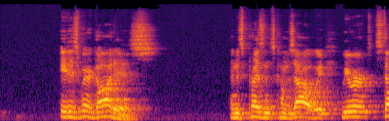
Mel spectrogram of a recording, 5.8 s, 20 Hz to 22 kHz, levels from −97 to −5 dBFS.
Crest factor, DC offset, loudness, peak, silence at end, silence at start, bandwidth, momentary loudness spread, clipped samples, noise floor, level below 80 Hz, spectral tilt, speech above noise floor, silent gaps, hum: 14 dB; under 0.1%; -20 LUFS; -8 dBFS; 0 s; 0.9 s; 18 kHz; 7 LU; under 0.1%; -59 dBFS; -58 dBFS; -4.5 dB/octave; 40 dB; none; none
